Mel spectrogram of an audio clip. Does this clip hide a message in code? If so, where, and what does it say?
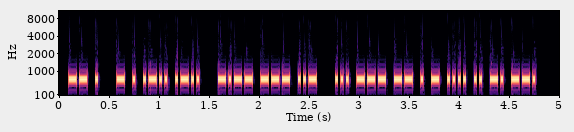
Yes: Morse code from 0.1 to 4.8 s, heard as a keyed tone, about 45 wpm, 700 Hz. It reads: ME TELL YOU SOMETHING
